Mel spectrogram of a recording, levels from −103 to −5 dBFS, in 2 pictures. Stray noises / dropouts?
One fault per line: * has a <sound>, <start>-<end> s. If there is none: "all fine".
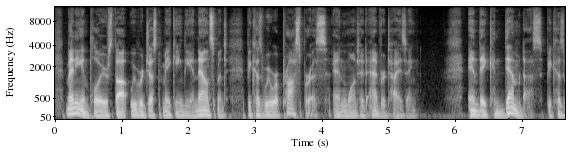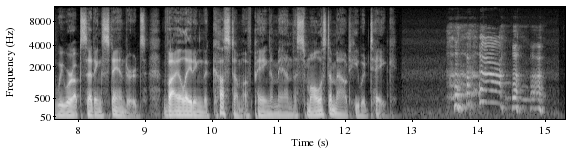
* has a laugh, 13.5-15.1 s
